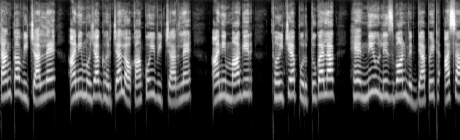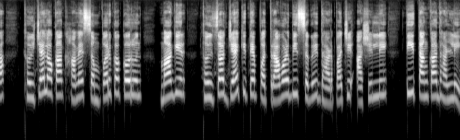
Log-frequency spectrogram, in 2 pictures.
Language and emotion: Goan Konkani, neutral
